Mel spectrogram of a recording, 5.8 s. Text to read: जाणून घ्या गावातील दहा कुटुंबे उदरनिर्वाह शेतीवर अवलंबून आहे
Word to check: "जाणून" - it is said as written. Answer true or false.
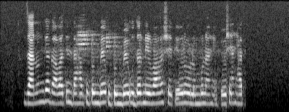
true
